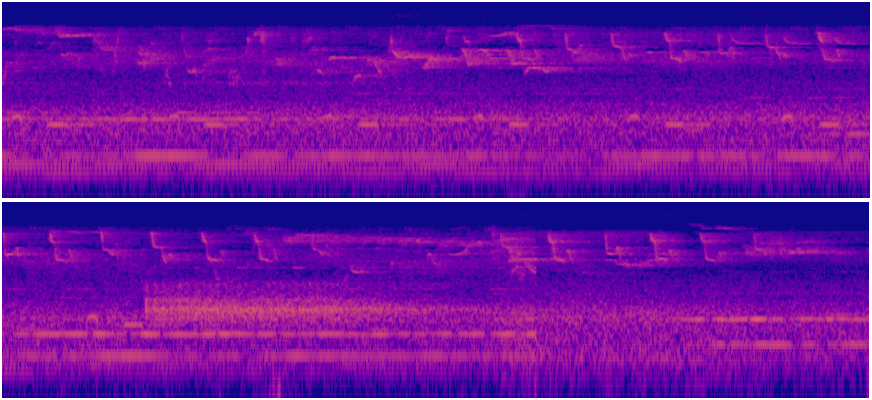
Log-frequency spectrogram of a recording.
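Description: Faint birdsong: quick, high chirps repeated many times over, above a few low, held notes that change pitch now and then. A soft hiss comes in about eight seconds in and lasts some three seconds.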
